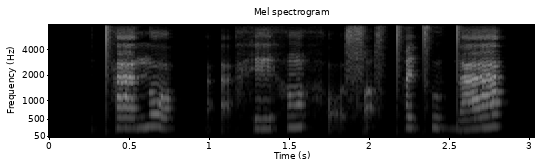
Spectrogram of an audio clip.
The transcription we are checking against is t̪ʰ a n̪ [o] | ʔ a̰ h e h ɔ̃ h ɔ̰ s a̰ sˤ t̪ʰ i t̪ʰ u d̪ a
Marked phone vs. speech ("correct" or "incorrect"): incorrect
